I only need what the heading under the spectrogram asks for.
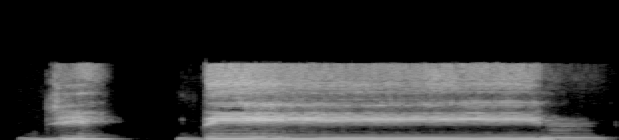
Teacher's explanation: G very shidda sound. There is no escape of sound or breath.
